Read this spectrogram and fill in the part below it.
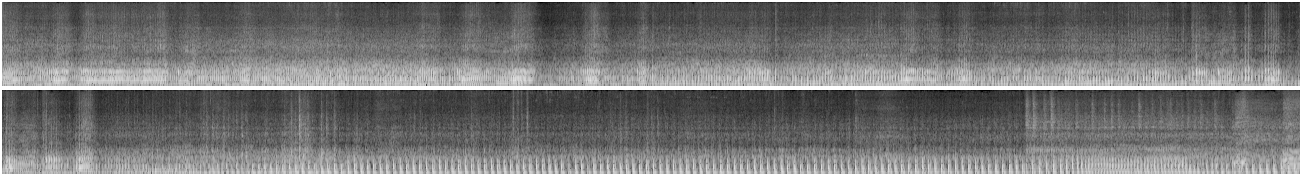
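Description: A dirt bike engine revs and roars close by, rising and falling as it rides.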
